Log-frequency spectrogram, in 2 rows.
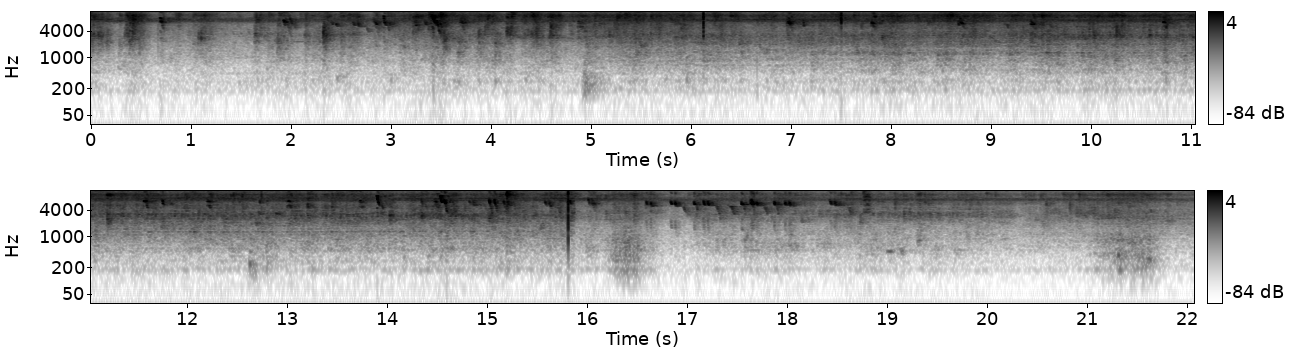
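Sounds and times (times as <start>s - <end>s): background hiss: 0.0s - 22.0s
small birds chirping: 0.6s - 4.5s, 5.5s - 9.9s, 10.6s - 19.6s.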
